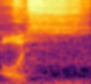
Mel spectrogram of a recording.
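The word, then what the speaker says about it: Osu: Ois. Please, I have enough problems trying to. I can't pronounce people's names right. That is a good point. A lot of Japanese martial arts practitioners, they say "os."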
